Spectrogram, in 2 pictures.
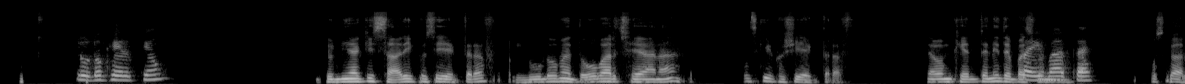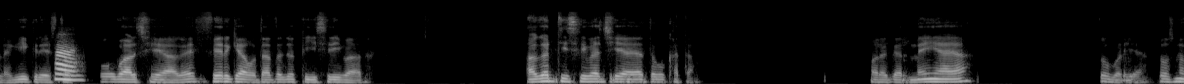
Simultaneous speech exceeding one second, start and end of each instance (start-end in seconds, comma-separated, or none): none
